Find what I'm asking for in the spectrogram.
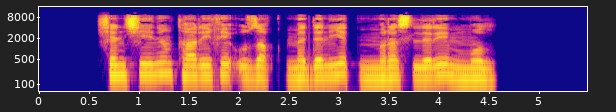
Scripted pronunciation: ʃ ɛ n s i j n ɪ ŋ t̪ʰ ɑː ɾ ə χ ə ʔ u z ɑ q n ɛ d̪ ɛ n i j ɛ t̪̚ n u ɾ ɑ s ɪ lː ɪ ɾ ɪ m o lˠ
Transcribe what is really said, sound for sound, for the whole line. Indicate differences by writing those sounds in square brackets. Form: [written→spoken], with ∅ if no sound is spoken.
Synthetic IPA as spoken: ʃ ɛ n [s→ʃ] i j n ɪ ŋ t̪ʰ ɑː ɾ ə χ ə ʔ u z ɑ q [n→m] ɛ d̪ ɛ n i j ɛ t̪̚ [n→m] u ɾ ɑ s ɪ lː ɪ ɾ ɪ m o lˠ

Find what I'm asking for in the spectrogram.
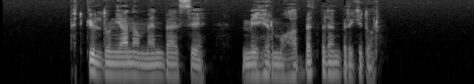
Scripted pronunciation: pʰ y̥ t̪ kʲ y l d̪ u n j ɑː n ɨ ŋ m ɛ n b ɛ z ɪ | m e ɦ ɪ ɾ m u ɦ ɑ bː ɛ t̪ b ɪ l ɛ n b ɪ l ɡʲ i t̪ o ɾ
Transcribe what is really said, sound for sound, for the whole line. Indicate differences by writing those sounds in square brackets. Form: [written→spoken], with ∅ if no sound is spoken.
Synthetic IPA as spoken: pʰ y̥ t̪ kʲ y l d̪ u n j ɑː n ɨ ŋ m ɛ n b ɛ [z→s] ɪ | m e ɦ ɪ ɾ m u ɦ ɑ bː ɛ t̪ b ɪ l ɛ n b ɪ [l→ɾ] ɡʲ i [t̪→d̪] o ɾ

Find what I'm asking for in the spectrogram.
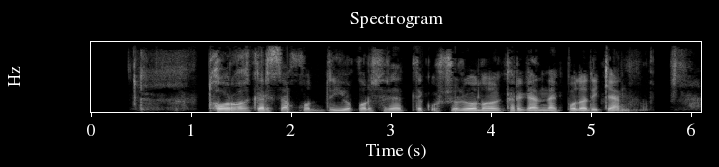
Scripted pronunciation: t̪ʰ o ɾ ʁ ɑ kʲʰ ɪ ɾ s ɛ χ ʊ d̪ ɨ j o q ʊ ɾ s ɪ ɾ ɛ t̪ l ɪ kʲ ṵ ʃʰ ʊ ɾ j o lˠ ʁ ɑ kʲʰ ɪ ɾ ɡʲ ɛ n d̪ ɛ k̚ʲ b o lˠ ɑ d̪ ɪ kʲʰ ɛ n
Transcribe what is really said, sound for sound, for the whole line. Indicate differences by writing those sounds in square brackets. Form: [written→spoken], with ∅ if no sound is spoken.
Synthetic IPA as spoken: t̪ʰ o ɾ ʁ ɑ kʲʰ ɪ ɾ s ɛ χ ʊ [d̪→d̪ː] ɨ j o q ʊ ɾ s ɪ ɾ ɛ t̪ l ɪ kʲ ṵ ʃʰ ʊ ɾ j o lˠ ʁ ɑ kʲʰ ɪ ɾ ɡʲ ɛ n d̪ ɛ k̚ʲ b o lˠ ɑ d̪ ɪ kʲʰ ɛ n

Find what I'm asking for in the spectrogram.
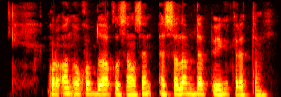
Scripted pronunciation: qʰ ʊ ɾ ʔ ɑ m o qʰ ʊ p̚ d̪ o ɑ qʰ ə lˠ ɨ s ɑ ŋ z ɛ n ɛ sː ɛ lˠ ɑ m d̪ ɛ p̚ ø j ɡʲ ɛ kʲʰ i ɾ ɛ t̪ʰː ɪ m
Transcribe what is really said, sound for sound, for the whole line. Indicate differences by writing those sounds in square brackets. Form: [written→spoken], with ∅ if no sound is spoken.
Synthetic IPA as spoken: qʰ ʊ ɾ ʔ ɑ [m→n] o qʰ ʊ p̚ d̪ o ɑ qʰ ə lˠ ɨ s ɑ ŋ [z→s] ɛ n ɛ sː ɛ lˠ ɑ m d̪ ɛ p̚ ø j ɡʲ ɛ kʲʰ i ɾ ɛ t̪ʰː ɪ m

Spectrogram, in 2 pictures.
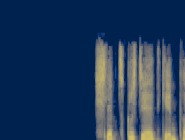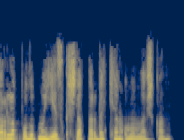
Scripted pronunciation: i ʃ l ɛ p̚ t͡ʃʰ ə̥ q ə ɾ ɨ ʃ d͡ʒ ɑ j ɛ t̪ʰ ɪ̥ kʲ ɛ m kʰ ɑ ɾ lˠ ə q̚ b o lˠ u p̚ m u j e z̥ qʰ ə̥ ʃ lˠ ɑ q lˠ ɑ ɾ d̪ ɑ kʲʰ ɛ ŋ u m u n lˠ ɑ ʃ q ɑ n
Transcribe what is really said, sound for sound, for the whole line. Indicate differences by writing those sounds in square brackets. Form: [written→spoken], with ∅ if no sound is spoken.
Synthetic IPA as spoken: i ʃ l ɛ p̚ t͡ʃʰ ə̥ q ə ɾ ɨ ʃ d͡ʒ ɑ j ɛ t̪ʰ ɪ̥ kʲ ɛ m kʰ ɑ ɾ lˠ ə q̚ b o lˠ u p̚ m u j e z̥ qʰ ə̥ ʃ lˠ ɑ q lˠ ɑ ɾ d̪ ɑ kʲʰ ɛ ŋ u m u [n→m] lˠ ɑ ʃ q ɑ n

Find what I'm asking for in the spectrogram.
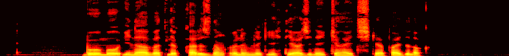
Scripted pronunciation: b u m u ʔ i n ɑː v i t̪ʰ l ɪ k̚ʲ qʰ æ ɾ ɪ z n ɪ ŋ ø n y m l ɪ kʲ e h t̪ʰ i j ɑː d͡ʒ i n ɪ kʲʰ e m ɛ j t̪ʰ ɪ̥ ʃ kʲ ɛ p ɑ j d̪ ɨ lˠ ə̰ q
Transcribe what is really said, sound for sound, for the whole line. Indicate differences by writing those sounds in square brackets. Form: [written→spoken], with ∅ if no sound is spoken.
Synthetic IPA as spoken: b u m u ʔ i n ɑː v [i→ɛ] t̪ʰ l ɪ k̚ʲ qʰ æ ɾ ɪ z n ɪ ŋ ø n y m l ɪ kʲ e h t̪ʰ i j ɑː d͡ʒ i n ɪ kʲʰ e [m→ŋ] ɛ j t̪ʰ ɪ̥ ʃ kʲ ɛ [p→pʰ] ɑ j d̪ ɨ lˠ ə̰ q

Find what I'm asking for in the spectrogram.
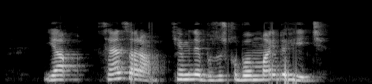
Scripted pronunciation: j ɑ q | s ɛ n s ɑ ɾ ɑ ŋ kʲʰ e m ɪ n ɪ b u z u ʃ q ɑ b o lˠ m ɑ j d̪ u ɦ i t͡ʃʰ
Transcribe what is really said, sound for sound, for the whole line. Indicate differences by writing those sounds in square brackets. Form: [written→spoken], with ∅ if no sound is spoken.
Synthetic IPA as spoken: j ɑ q | s ɛ n s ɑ ɾ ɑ ŋ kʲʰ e m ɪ n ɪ b u z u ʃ q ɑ b o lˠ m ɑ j d̪ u ɦ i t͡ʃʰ

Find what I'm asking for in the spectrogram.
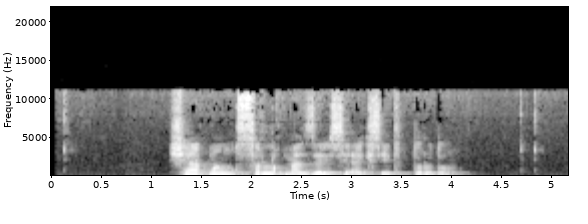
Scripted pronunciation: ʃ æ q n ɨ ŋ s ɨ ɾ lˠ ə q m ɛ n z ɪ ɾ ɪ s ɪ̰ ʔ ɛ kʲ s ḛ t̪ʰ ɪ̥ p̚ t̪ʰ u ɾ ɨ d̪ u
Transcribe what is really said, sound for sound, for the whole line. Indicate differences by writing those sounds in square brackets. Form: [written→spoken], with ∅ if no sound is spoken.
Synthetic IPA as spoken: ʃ æ q n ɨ ŋ s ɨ ɾ lˠ ə q m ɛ n z ɪ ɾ ɪ s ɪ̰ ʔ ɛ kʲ s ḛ t̪ʰ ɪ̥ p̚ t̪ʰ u ɾ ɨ d̪ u

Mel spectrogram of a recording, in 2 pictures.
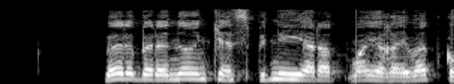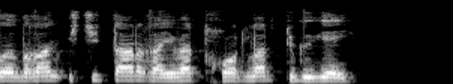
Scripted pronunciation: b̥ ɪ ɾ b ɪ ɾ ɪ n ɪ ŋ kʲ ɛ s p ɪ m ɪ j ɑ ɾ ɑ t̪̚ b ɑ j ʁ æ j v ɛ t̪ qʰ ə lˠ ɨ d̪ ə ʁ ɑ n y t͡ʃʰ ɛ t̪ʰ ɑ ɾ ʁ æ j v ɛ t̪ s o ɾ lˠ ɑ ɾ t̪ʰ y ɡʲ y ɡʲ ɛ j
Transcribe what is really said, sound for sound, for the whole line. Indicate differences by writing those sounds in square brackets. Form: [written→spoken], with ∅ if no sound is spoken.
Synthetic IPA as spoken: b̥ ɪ ɾ b ɪ ɾ ɪ n ɪ ŋ kʲ ɛ s p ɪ [m→n] ɪ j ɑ ɾ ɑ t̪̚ [b→m] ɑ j ʁ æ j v ɛ t̪ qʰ ə lˠ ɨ d̪ ə ʁ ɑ n [y→i] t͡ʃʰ [ɛ→i] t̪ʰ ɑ ɾ ʁ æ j v ɛ t̪ [s→χ] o ɾ lˠ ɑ ɾ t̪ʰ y ɡʲ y ɡʲ ɛ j

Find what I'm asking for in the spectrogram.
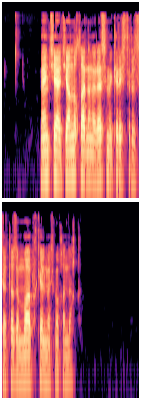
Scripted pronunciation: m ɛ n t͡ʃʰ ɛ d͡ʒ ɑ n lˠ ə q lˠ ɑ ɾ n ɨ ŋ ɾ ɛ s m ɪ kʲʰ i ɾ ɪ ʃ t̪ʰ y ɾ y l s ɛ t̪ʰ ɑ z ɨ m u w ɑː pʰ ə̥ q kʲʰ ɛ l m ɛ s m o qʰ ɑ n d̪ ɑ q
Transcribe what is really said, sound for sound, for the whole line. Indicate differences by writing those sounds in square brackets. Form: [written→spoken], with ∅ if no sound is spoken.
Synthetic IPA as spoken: m ɛ n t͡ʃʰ ɛ d͡ʒ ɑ n lˠ ə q lˠ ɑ ɾ n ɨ ŋ ɾ ɛ s m ɪ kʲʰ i ɾ ɪ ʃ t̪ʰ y ɾ y l s ɛ t̪ʰ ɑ z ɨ m u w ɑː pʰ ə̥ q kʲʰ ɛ l m ɛ s m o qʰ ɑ n d̪ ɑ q

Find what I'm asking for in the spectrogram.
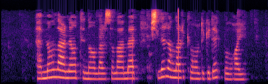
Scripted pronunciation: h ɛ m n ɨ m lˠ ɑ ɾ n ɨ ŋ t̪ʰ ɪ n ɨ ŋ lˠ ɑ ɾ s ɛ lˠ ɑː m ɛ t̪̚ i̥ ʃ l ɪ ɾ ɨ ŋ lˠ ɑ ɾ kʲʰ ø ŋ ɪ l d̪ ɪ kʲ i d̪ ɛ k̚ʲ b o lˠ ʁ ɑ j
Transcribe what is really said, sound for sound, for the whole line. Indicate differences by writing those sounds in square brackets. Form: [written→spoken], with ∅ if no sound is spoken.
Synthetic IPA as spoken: h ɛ m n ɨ [m→ŋ] lˠ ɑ ɾ n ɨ ŋ t̪ʰ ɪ n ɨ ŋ lˠ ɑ ɾ s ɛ lˠ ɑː m ɛ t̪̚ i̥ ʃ l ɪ ɾ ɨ ŋ lˠ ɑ ɾ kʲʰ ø ŋ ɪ l d̪ ɪ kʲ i d̪ ɛ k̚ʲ b o lˠ ʁ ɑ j

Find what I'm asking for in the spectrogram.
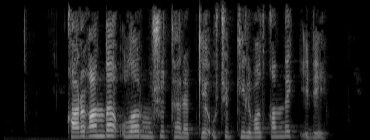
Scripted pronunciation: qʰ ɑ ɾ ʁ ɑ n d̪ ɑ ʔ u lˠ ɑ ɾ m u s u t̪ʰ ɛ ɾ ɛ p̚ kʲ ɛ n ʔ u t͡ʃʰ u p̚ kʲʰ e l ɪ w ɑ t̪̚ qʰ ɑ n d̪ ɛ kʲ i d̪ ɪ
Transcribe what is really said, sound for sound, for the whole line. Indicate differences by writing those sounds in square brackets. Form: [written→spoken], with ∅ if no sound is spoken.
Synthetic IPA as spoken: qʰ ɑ ɾ ʁ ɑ n d̪ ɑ ʔ u lˠ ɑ ɾ m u [s→ʃ] u t̪ʰ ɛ ɾ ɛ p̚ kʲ ɛ [n→∅] ʔ u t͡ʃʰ u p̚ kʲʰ e l ɪ w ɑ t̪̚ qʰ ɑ n d̪ ɛ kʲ i d̪ ɪ

